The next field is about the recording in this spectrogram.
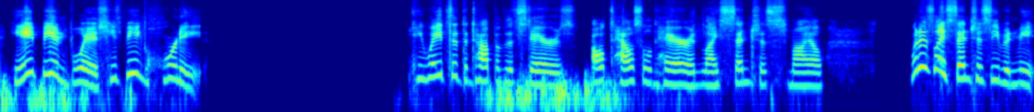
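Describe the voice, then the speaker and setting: A woman reads a novel aloud on a live stream from home, her bright, fairly high voice close and dry on a camera mic. She keeps stopping to poke fun at the story in chatty, sarcastic asides. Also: no echo, rough recording. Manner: sarcastic, chatty asides between read passages. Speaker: book reader and streamer. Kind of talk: live book reading with casual commentary.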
